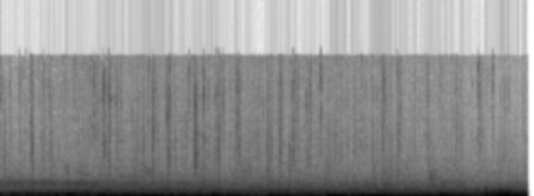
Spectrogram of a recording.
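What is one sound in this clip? A fire crackles and roars in a barrel.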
